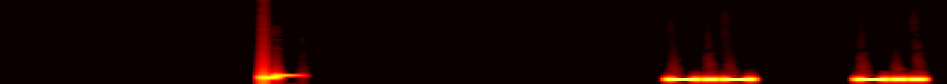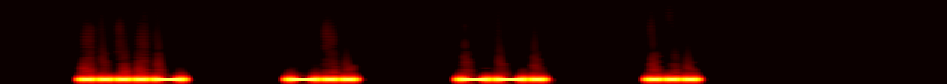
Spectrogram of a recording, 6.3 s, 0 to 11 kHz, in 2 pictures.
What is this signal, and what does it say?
Morse code, heard as a keyed tone, about 40 wpm, spaced as for 19 wpm, 700 Hz. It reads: KD4DGS
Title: USA Call Signs - 4x Character Spacing - 40wpm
